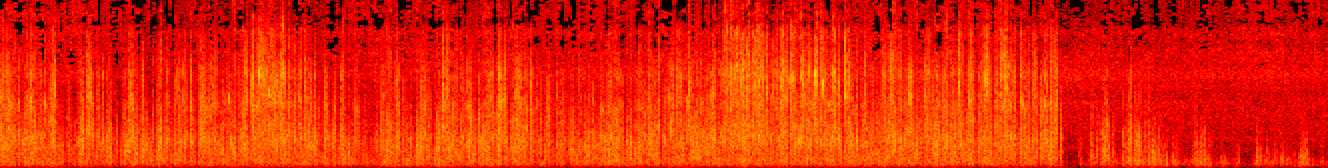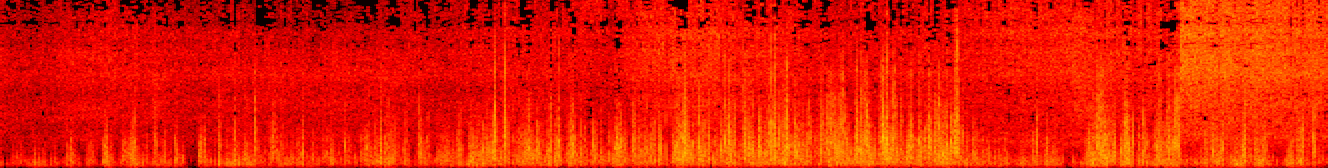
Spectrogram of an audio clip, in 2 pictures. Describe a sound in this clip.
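Rough sea waves surge and crash against a wall.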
